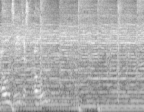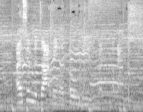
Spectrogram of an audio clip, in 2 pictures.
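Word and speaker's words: O.de: Odie, like Ode? Oh, it's not OD, just Ode?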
